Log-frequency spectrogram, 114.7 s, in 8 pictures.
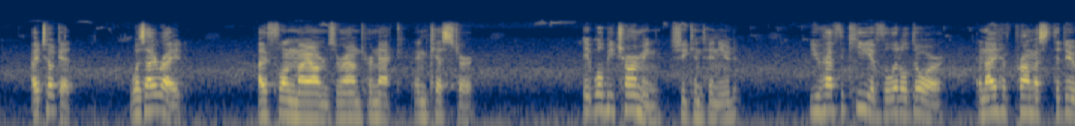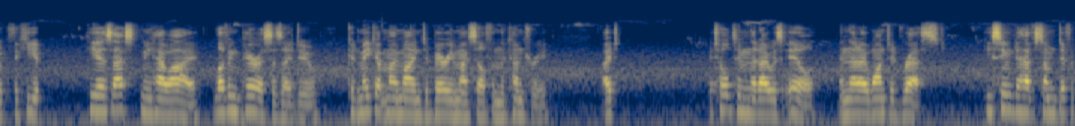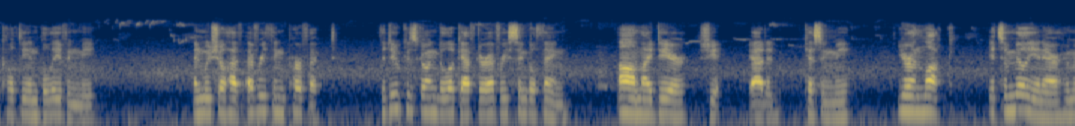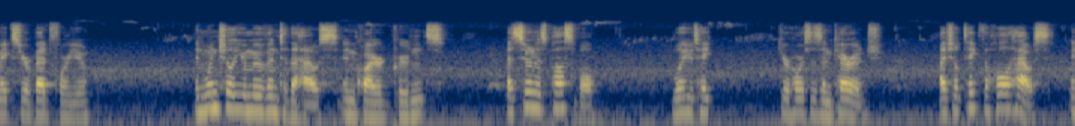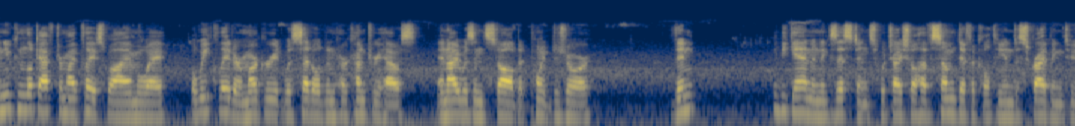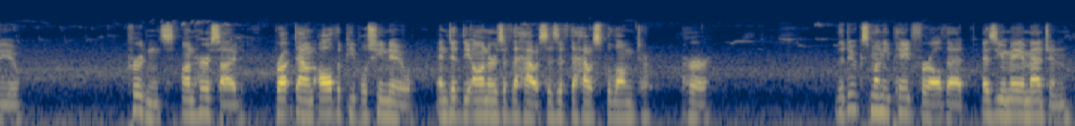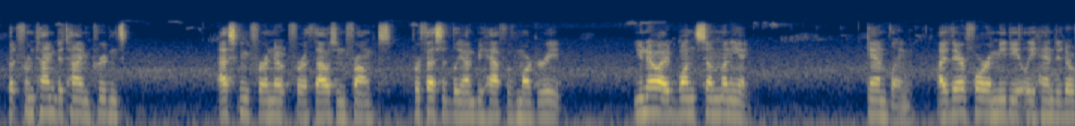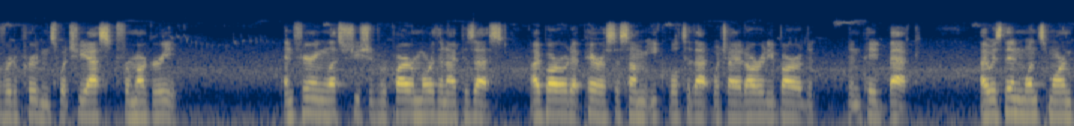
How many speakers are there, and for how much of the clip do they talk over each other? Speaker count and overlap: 1, no overlap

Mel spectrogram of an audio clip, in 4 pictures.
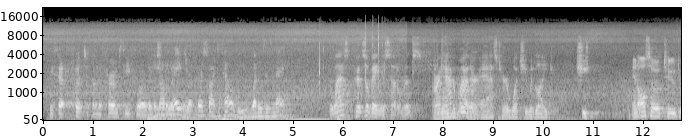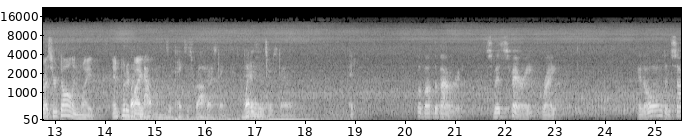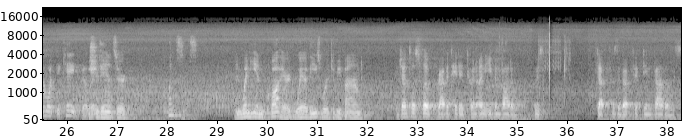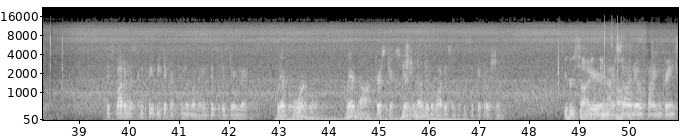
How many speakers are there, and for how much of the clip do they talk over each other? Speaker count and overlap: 5, about 13%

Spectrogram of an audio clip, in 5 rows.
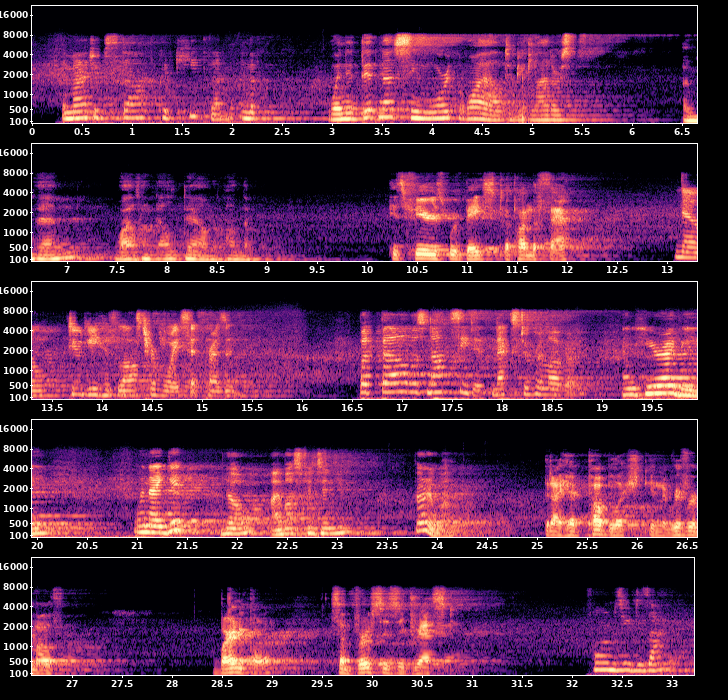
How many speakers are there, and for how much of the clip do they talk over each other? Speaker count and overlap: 8, no overlap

